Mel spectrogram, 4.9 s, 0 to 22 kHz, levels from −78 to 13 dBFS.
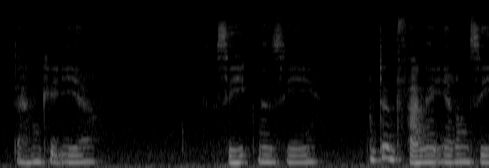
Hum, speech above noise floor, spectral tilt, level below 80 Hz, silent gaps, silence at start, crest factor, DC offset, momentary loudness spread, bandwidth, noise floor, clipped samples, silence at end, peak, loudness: none; 20 dB; -6 dB/octave; -62 dBFS; none; 0.05 s; 18 dB; under 0.1%; 23 LU; 15.5 kHz; -60 dBFS; under 0.1%; 0 s; -24 dBFS; -42 LUFS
